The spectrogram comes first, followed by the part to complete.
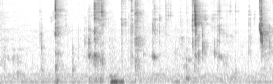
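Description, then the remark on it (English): Crisp munching of Trader Joe's roasted salted sunflower seeds, with sharp crunches and cracks at irregular intervals and a soft low thud mid-way, no talking. “I'm about to open them up. And I'm just going to munch on a few for you.”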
